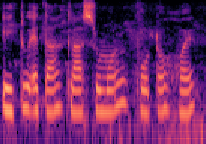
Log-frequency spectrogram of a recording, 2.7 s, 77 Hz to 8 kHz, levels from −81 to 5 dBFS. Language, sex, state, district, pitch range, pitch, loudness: Assamese, female, Assam, Kamrup Metropolitan, 220-240 Hz, 225 Hz, -18 LUFS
